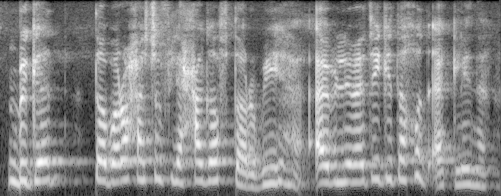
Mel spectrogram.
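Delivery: ordinary delivery, nothing marked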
